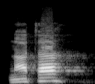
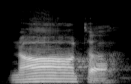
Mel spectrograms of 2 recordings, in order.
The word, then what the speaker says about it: nanta: And so, you might hear some people say it like nata, nata, but like when we spell it like this, it's like this is kind of pronounced like a nasal. So you want to say nanta, nanta, nanta.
